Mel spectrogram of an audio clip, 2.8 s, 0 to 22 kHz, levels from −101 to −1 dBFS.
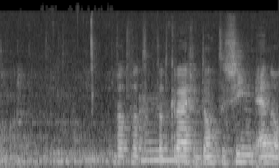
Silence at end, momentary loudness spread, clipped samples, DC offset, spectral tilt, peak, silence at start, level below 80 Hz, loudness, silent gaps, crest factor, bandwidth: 0 s; 15 LU; under 0.1%; under 0.1%; -5 dB/octave; -14 dBFS; 0 s; -56 dBFS; -31 LUFS; none; 18 dB; 18 kHz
